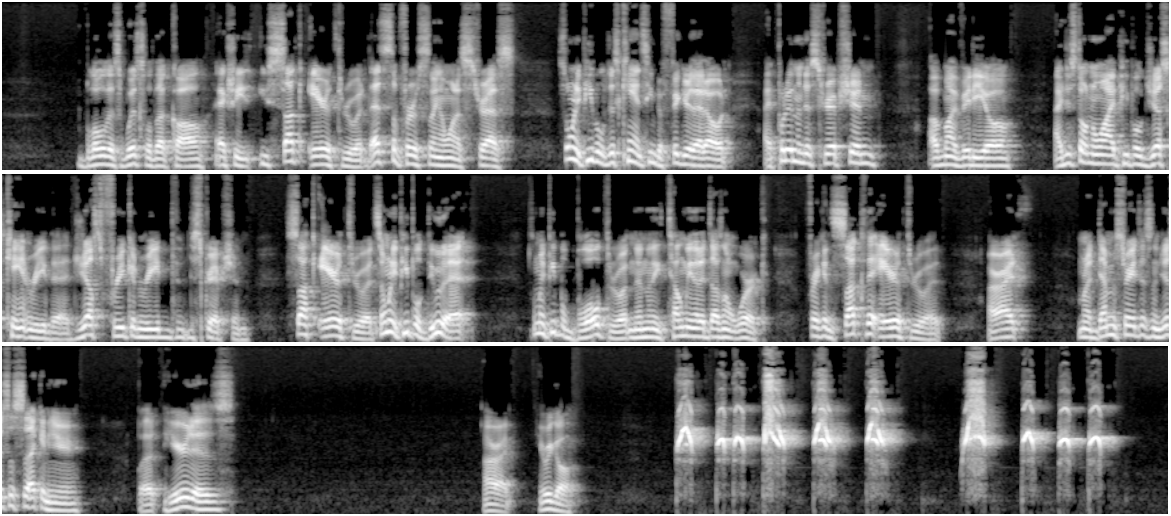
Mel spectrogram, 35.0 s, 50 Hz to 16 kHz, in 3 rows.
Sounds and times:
Speech: 0.8 - 25.8, 28.1 - 29.2
Quack: 33.0 - 34.6.

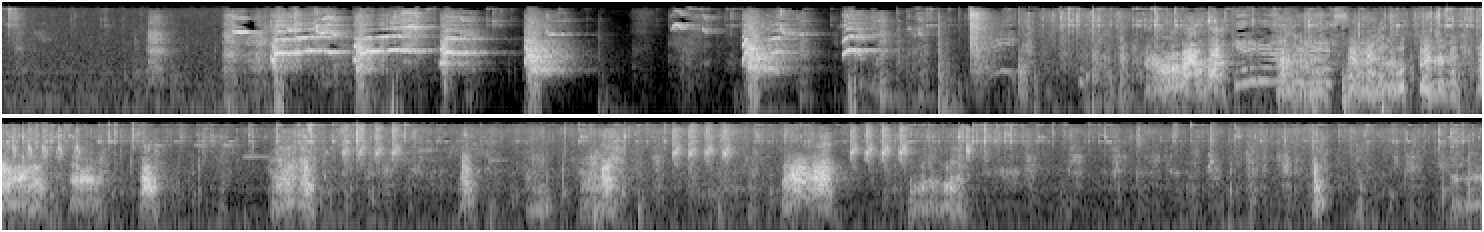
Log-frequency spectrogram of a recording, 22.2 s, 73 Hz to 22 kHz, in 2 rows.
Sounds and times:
Dog: 1.1 - 4.4, 5.5 - 6.7, 7.6 - 22.2
Canidae, dogs, wolves: 1.6 - 4.4, 5.0 - 7.0, 7.6 - 22.2
Speech: 9.1 - 10.3.

